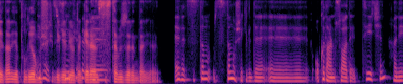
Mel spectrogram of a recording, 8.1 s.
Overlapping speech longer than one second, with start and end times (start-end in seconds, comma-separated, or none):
0.7-2.2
